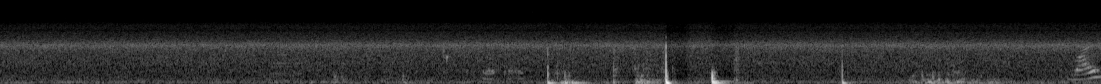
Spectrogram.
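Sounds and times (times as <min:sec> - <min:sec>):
steady hiss: 0:00.0 - 0:11.0
handling thumps and bumps: 0:05.5 - 0:07.5.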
